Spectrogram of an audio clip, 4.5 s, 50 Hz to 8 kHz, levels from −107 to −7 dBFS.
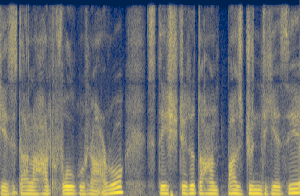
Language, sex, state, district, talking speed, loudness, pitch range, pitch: Nagamese, female, Nagaland, Dimapur, 175 wpm, -16 LUFS, 145-160 Hz, 155 Hz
